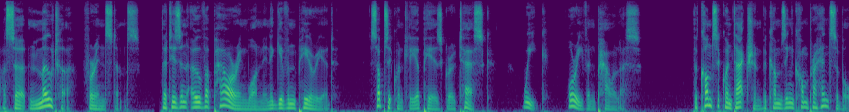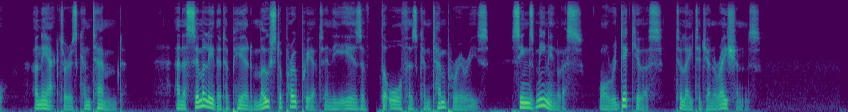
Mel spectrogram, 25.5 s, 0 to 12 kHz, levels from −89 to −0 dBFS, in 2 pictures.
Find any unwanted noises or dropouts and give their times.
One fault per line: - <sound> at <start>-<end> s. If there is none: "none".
none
